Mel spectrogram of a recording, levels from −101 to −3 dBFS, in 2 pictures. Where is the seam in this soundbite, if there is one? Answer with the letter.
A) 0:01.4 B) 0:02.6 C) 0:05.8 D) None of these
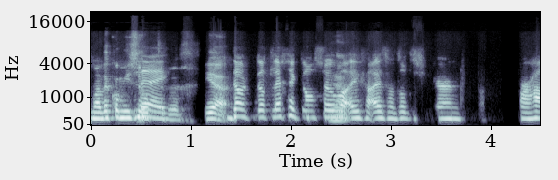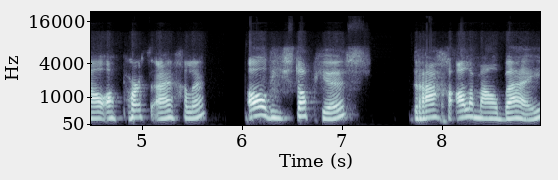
C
